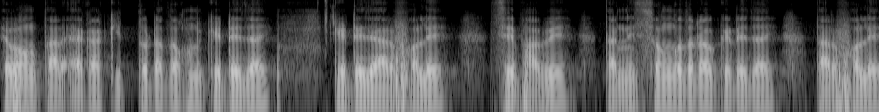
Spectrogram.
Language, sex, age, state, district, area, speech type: Bengali, male, 60+, West Bengal, Nadia, rural, spontaneous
